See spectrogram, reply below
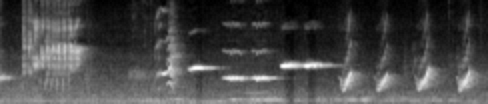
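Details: Oriental magpie-robin (kacer) lure song to make lazy birds sing: a rapid buzzy rattle, steady pure whistles, then a run of five or six rising whistled sweeps about three per second.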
